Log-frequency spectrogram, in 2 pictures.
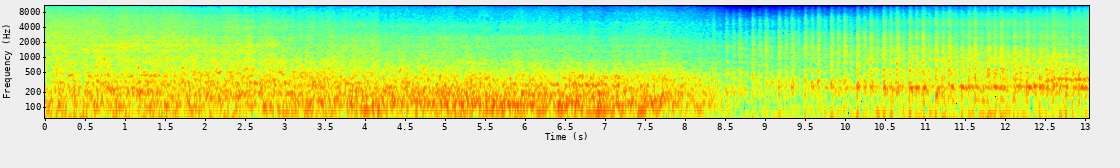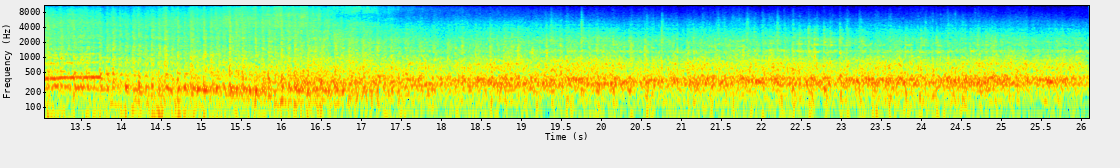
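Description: Steam locomotives on the line: first steam and hiss from LMS Class 5 4-6-0s at a platform, then, after a change about eight seconds in, a steam-hauled passenger train running past with its wheels clattering rhythmically over the rail joints.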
